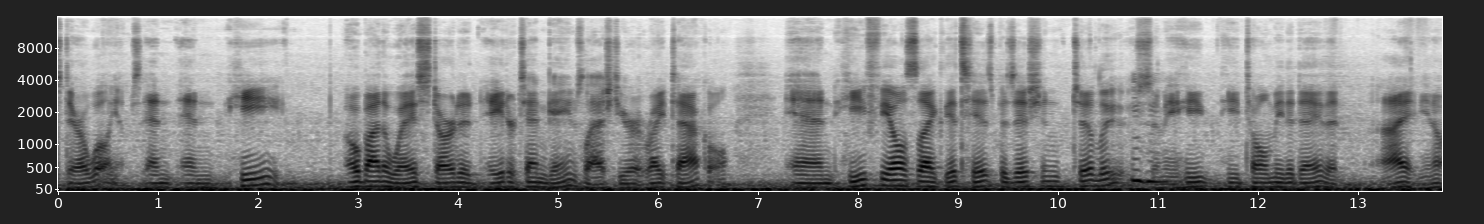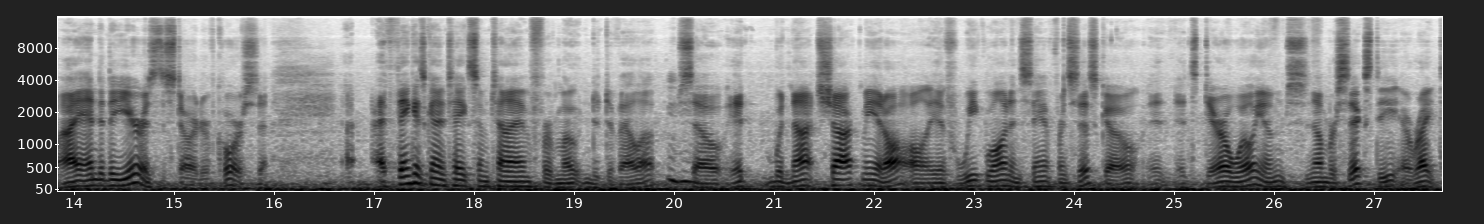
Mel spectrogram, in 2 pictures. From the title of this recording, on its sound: Live from Carolina Panthers' minicamp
